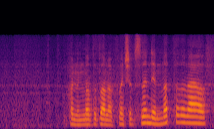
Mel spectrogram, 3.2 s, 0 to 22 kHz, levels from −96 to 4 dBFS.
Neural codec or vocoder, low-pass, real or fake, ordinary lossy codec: codec, 16 kHz, 0.2 kbps, FocalCodec; 7.2 kHz; fake; MP3, 64 kbps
